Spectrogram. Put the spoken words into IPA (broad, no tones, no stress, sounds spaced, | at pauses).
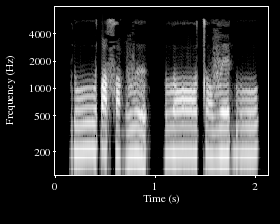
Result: ɾ oː ɗ ə sˤ œ ɡ v ə | l ɔː t ɔ v ɛ ɠ oː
